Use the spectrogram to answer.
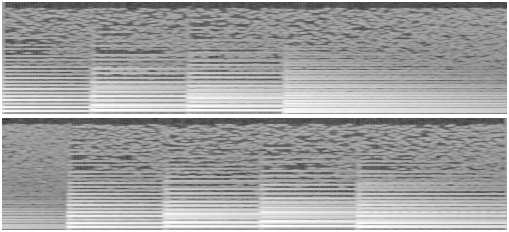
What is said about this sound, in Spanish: Y según escucharon la campana ya, vamos, es hora de clases, vamos a hablar de las escuelas japonesas.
